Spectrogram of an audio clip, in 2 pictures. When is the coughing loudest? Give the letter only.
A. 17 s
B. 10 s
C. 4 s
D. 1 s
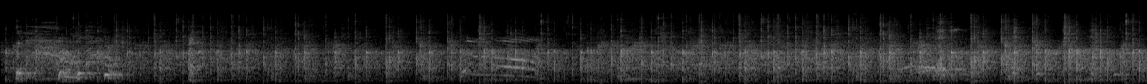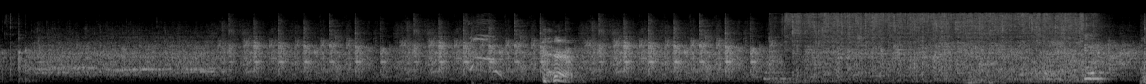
A.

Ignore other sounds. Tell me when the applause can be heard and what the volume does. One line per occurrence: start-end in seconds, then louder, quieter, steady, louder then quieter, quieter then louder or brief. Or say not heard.
0.0-22.8 louder.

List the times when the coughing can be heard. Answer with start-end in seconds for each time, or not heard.
0.1-2.0, 9.3-11.2, 16.9-17.4.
